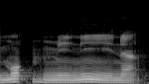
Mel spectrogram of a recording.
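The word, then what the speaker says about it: مؤمنين: هم ب هم ب هم ب مؤ هم حمزه ساکنه اینجا حمزه خونده میشه واو هیچ نقش‌ای نداره واو گفتیم یکی از حالت‌هایی که واو خوانده میشد وقتی بود که روش حمزه قرار بگیره اون حمزه خونده میشه باب اینجا خونده نمیشه بی مؤمن مؤمن مؤمن نین بی نین بی نین بی مؤمنین اینجا نون کسره داره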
